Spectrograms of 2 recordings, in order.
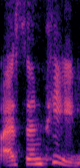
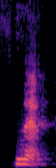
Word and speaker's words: SNP: tempted to say oh snp no actually it's pronounced snip i don't know why but in genetic genealogy the letters snp is pronounced snip um it stands for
